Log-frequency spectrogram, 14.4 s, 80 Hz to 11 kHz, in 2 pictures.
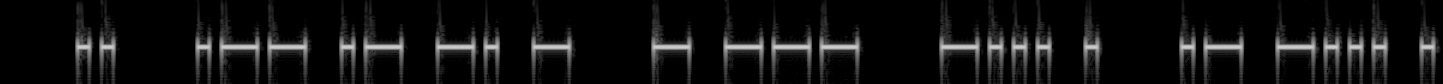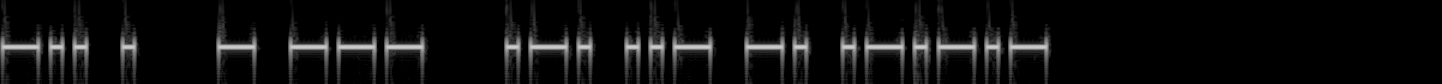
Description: Morse code, heard as a keyed tone, about 20 wpm, 700 Hz. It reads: I WANT TO BE ABLE TO RUN.
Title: Sentences with 3-Word Phrases - 20wpm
